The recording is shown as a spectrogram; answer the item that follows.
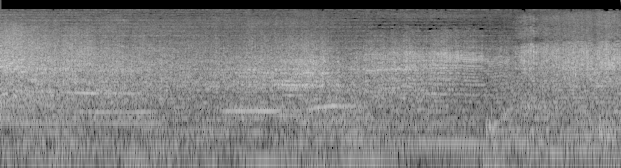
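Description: Godzilla's roaring, growling voice, gliding up and down in pitch, standing in for speech, with a deep rumble beneath from about a second in and music behind.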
